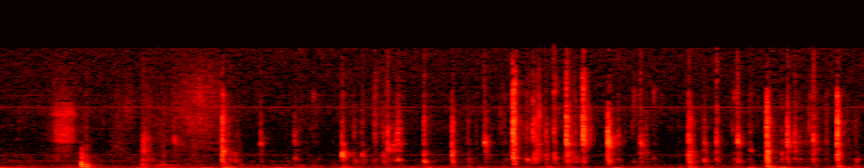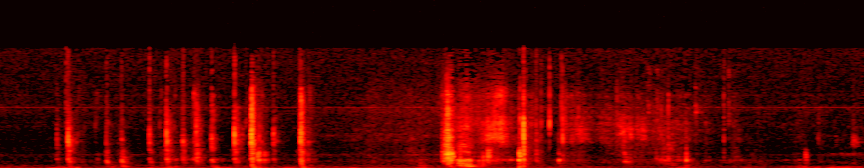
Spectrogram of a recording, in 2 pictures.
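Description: Faint typing on a computer keyboard: quick, irregular key clicks, a few louder ones about ten seconds in, over a low steady hum.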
